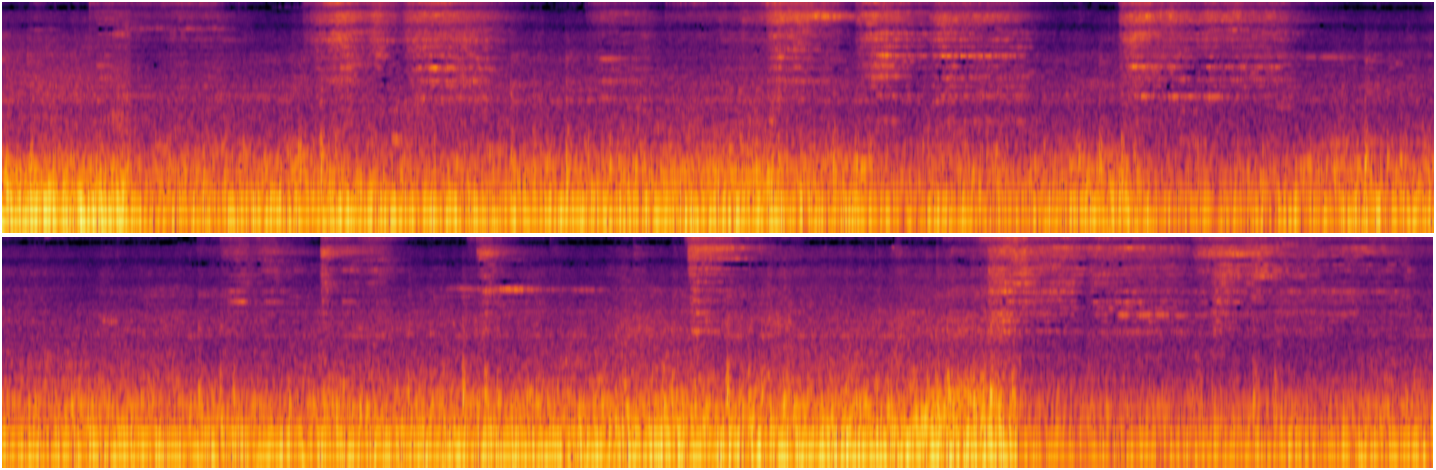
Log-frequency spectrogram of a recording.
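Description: Covered hopper cars of a freight train rolling past at close range: a steady rumble of steel wheels on rail, with high-pitched wheel squeal coming and going every few seconds.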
